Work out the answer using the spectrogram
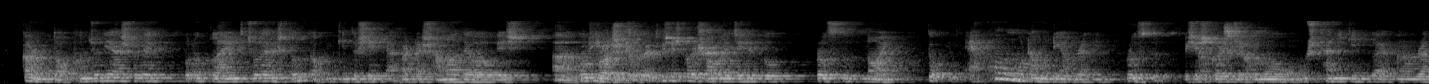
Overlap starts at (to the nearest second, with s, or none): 6 s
